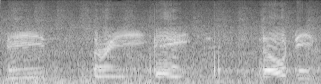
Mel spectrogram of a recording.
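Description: Freight train moving away, its low rumble and wheel clatter going on under the sound of a person talking.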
